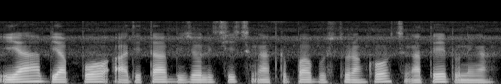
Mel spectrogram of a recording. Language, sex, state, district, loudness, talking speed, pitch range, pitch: Garo, female, Meghalaya, South Garo Hills, -18 LUFS, 95 wpm, 105-120 Hz, 110 Hz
